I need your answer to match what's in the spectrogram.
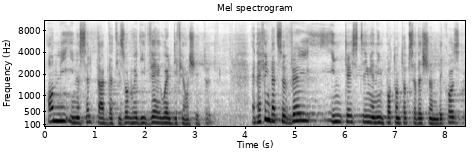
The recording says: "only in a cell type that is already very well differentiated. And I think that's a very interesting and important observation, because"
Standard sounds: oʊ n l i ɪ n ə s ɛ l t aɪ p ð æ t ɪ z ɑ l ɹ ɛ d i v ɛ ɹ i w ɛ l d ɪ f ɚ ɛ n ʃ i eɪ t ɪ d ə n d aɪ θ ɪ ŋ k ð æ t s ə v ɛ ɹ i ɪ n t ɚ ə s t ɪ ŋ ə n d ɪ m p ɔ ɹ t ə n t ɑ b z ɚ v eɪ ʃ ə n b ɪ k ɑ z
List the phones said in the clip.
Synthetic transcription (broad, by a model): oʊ n l i ɪ n ə s ɛ l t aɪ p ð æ t ɪ z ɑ l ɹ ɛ d i v ɛ ɹ i w ɛ l d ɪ f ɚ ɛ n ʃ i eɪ t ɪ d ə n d aɪ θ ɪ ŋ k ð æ t s ə v ɛ ɹ i ɪ n t ɚ ə s t ɪ ŋ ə n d ɪ m p ɔ ɹ t ə n t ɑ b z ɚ v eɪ ʃ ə n b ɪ k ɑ z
